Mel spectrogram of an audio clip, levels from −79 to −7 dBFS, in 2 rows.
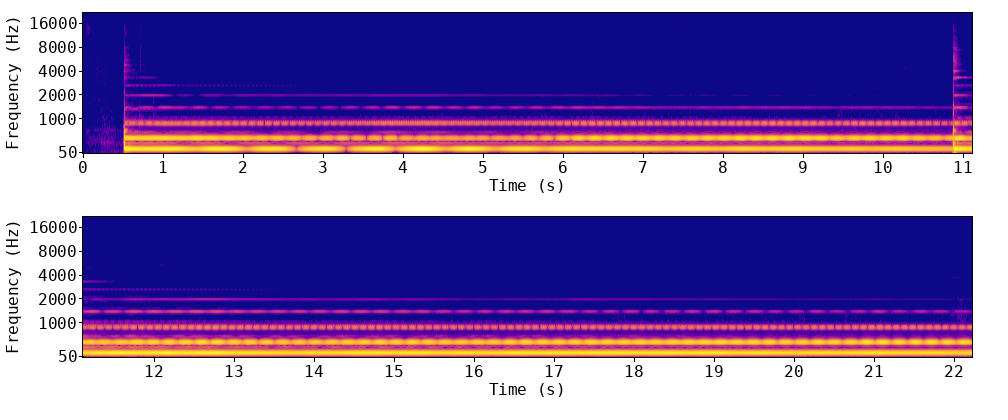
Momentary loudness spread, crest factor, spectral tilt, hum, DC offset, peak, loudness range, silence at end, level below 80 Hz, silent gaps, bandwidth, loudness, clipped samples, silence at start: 4 LU; 12 dB; -13 dB/octave; none; under 0.1%; 0 dBFS; 2 LU; 0 s; -50 dBFS; none; 2.1 kHz; -13 LUFS; under 0.1%; 0.5 s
